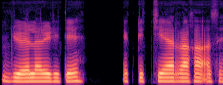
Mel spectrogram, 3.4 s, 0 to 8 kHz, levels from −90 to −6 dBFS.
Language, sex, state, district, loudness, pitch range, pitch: Bengali, male, Assam, Hailakandi, -16 LUFS, 130-140 Hz, 135 Hz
